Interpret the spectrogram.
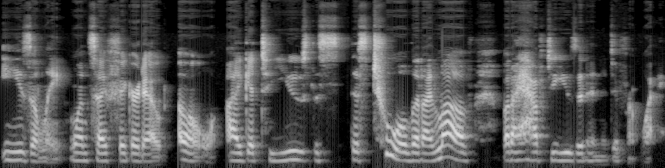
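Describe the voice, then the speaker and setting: At a moderate pace, a plain, everyday voice speaks with a Canadian accent. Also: woman. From northern Canada. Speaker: phone communication consultant. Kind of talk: interview.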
